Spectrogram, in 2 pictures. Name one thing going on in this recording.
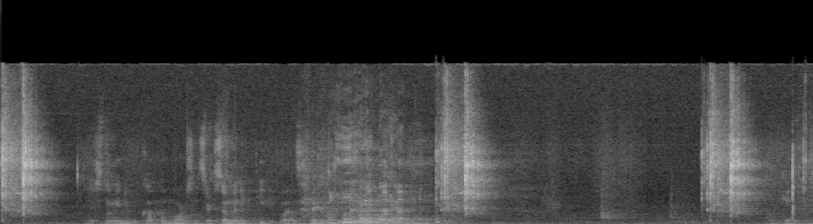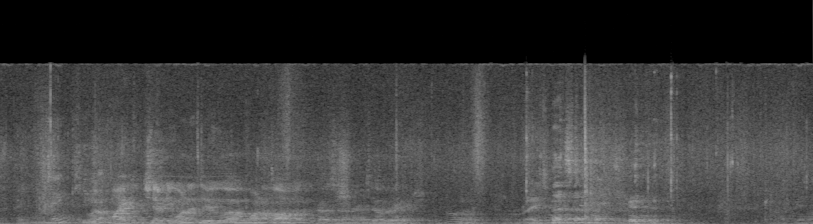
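A man speaks warmly nearby, with pauses.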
